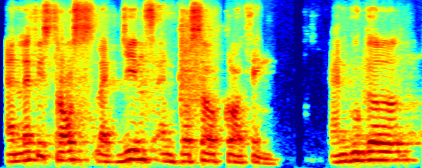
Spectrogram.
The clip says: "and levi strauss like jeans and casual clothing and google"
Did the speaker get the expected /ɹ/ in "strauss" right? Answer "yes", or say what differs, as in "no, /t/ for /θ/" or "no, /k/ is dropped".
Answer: yes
